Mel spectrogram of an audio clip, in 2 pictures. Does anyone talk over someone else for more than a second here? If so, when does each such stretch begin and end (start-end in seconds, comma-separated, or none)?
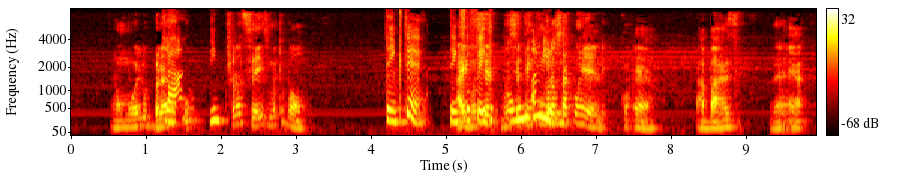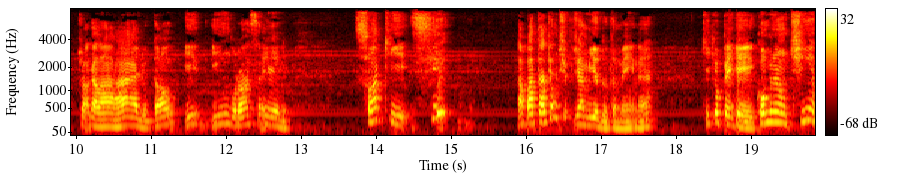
5.1-6.7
